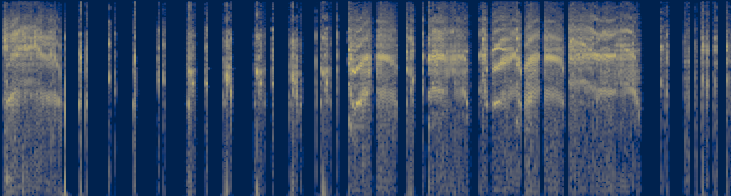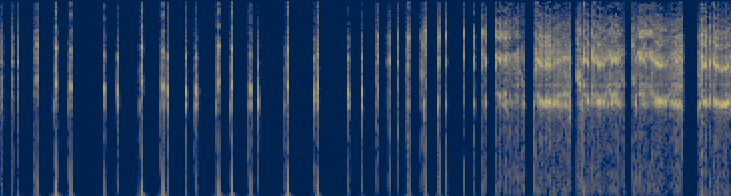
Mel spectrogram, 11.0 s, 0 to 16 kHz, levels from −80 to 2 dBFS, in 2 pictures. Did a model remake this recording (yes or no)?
no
